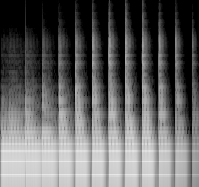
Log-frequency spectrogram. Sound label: Dark Bass Pulse, Tense Pulses; Ableton; Mood Reel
